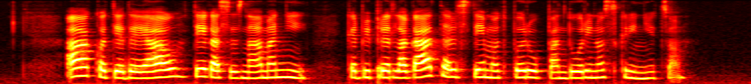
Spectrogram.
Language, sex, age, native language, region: Slovenian, female, 18-29, Slovenian, Drava region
